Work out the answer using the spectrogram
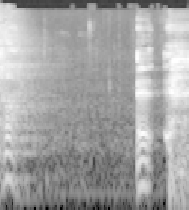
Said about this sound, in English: Sorry, I muted my mic, but that cough really came through everybody else's. I apologize.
